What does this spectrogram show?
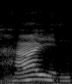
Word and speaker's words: Hay: Rivera, quiero mencionar a Abigail Hay, o Ay, como se pronuncia, en Oaxaca, a Beatriz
